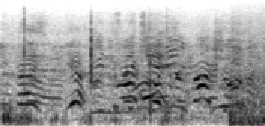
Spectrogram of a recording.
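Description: Voices shouting and calling out across a football pitch, several short high-pitched calls one after another.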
